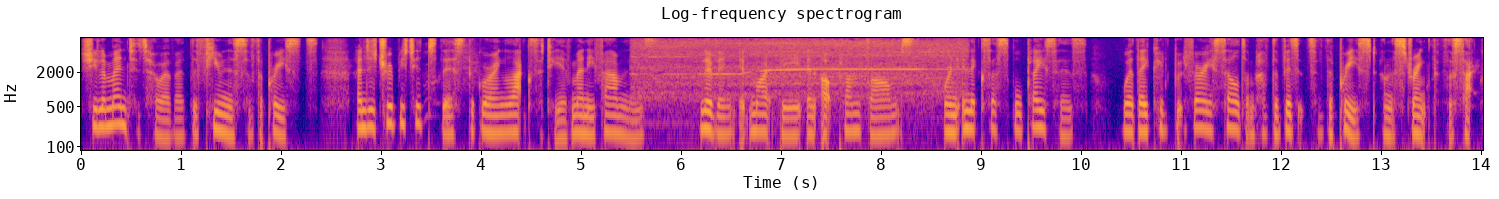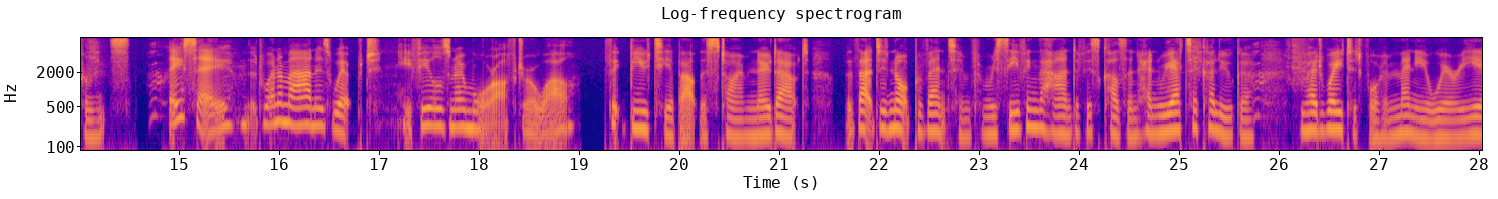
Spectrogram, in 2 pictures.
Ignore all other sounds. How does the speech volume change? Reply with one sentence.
The volume of the speech stays about the same.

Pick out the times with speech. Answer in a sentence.
You can hear the speech from 0.0 to 27.9 s.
